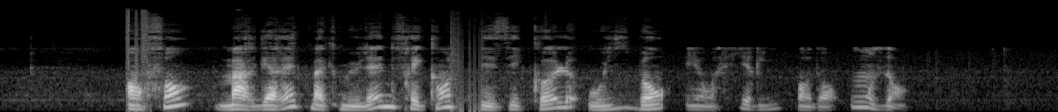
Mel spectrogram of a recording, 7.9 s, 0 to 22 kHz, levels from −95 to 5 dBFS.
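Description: A speech clip with irregular bursts of scratchy crackle from 0.94 to 1.13 s and 3.38 to 3.62 s: loose connector crackle, where a worn contact intermittently breaks the signal. From 4.96 s to the end the sound turns dull and boxy with no gap, losing everything above 3.8 kHz and dropping roughly 10 dB, over a new noise floor some 45 dB down; the input was likely switched to a poorer device.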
